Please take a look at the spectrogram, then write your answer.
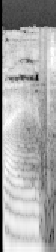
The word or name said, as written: bathes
